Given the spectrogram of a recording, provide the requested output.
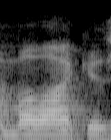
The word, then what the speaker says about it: Malanka: Well, my last name is Malanka, and people go Malanka. I'm like, no, Malanka.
